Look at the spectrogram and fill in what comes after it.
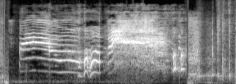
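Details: Cat in a funny-cat compilation lets out a long, loud, clear meow that dips at the end, then a rough, breathy hiss-like burst; music plays underneath.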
